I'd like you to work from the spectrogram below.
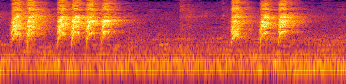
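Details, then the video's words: Greater green leafbird training song, tagged Jepara and meant to rile other birds: two rapid clusters of loud, rasping, buzzy notes separated by a short pause, with a faint low background hum. "MASTERAN CUCAK HIJAU BIKIN EMOSI BURUNG LAIN"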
